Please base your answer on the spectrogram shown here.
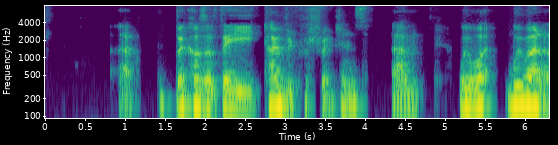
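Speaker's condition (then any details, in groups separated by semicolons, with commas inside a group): Cerebral palsy; from birth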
